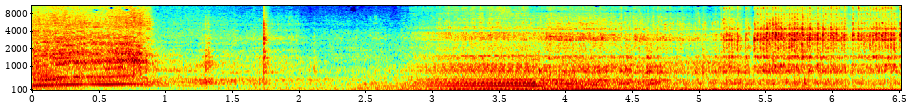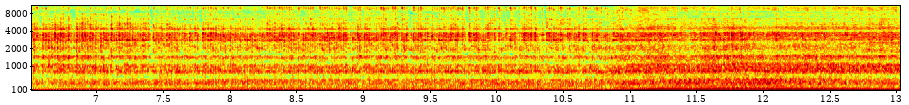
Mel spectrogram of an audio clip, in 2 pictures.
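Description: Supercharged Camaro ZL1 V8 accelerating, its note rising, then cutting off about a second in. After a short lull, the engine note falls and settles into a steady low idle, with a slight rise in revs near the end.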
